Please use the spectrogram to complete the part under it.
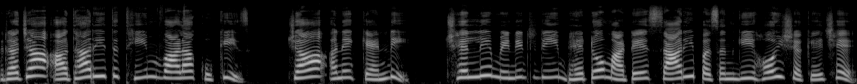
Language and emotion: Gujarati, neutral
